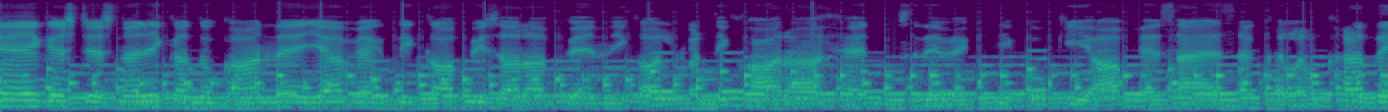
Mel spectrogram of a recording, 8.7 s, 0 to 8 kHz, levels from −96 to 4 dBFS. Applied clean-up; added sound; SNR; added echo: none; Organ; -1 dB; none.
